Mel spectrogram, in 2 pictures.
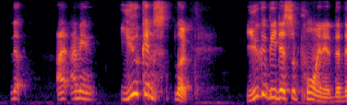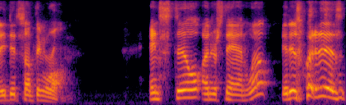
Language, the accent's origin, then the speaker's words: English; Houston, Texas, United States; growing up in Houston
